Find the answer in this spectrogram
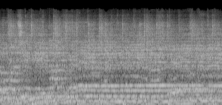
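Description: Live stage music: a vocal group of four singing held harmonies over amplified backing music with a steady beat, played loud through the venue's sound system.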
